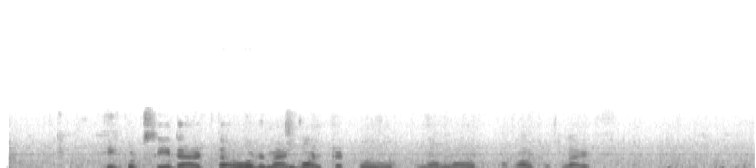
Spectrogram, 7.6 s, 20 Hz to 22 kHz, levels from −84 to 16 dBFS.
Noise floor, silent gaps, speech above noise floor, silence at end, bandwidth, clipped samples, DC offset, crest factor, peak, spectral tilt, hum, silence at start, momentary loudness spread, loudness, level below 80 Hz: -51 dBFS; none; 23 dB; 0.05 s; 7.8 kHz; under 0.1%; under 0.1%; 20 dB; -12 dBFS; -7.5 dB/octave; none; 0.1 s; 25 LU; -30 LUFS; -68 dBFS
